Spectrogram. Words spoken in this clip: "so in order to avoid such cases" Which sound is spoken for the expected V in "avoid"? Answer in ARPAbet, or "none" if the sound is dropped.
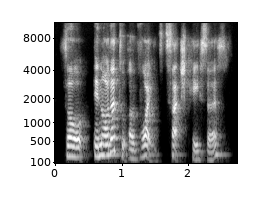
V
